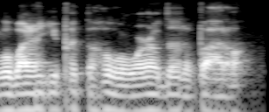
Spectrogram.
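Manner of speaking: usual speaking voice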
